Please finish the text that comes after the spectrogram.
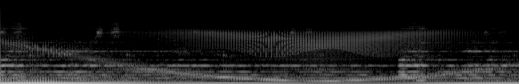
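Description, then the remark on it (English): Sonified gravitational waves from black holes: a dense, eerie drone of layered tones that swell, bend and interweave, with shimmering sweeps and a steady, fairly loud hum throughout. “Gravitational waves sounding from a black hole.”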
